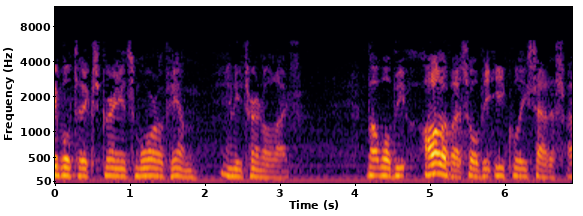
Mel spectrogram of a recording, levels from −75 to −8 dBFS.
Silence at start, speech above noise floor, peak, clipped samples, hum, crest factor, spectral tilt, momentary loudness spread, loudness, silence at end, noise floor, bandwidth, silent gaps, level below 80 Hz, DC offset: 0 s; 21 dB; -4 dBFS; under 0.1%; none; 22 dB; -8 dB/octave; 15 LU; -25 LUFS; 0 s; -45 dBFS; 6.4 kHz; none; -46 dBFS; under 0.1%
